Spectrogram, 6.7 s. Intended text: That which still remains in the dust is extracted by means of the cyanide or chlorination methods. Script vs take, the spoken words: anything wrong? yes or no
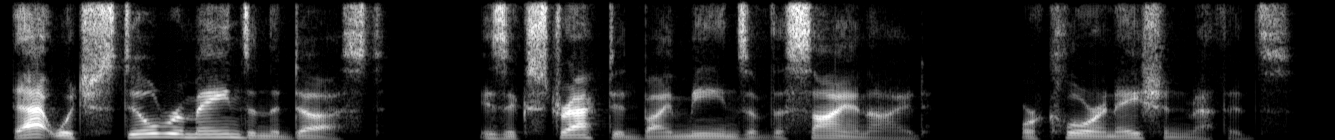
no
